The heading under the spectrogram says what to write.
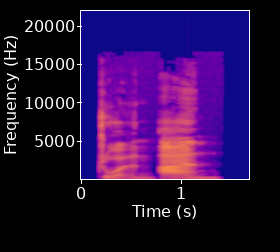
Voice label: "zhun3an1", chinese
